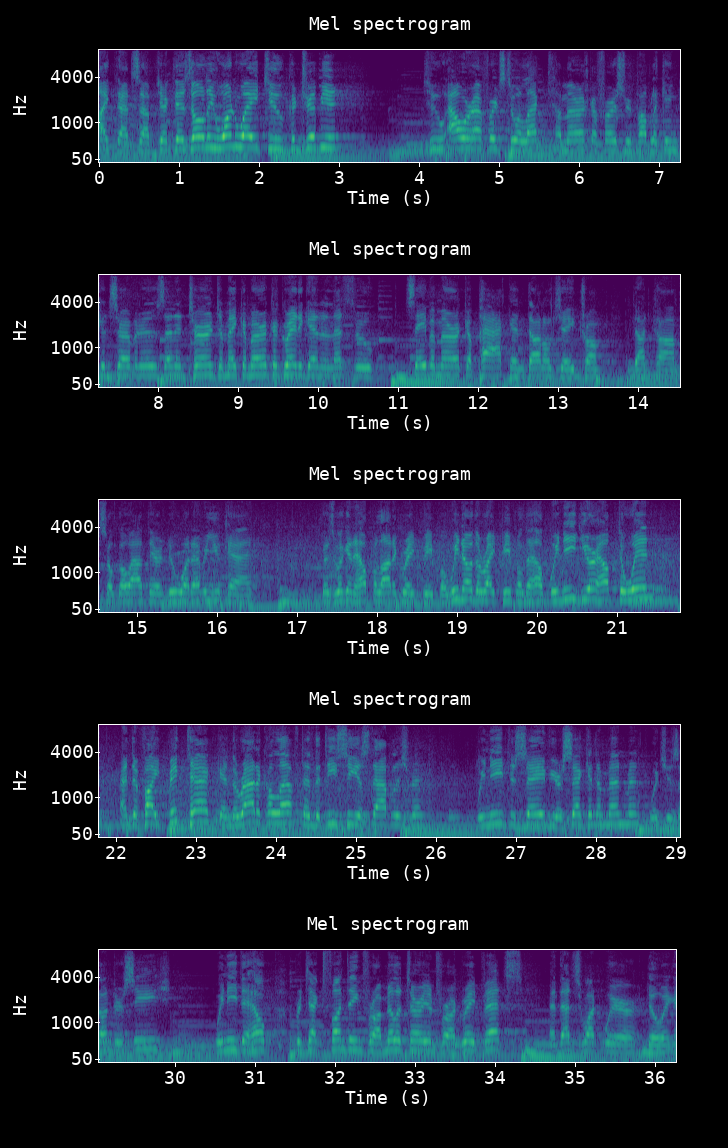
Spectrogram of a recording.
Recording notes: speaks at the Conservative Political Action Conference (CPAC) in Orlando, Florida on February 28th, 2021.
